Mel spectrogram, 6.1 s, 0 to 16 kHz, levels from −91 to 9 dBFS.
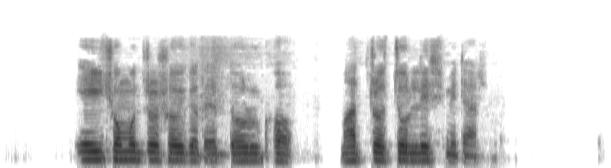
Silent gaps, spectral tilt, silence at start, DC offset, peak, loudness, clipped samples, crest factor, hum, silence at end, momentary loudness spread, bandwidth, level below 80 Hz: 3.23-3.40 s; -6.5 dB/octave; 0.75 s; under 0.1%; -2 dBFS; -20 LUFS; under 0.1%; 18 dB; none; 1.3 s; 10 LU; 7.6 kHz; -60 dBFS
